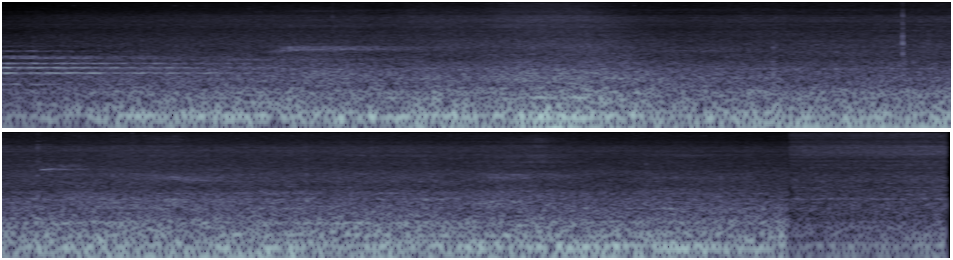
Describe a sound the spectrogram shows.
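A car engine rumbles as the car rolls slowly through a large echoing hall.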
